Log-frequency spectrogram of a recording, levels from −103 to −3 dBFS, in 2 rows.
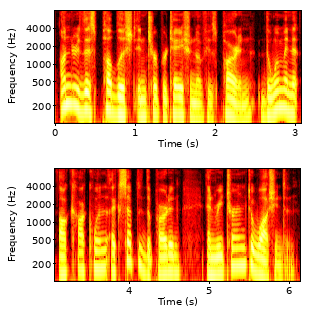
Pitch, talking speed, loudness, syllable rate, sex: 145 Hz, 175 wpm, -18 LUFS, 6.5 syllables/s, male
